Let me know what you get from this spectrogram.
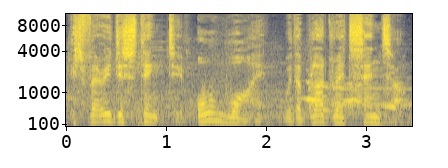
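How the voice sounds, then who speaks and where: An actor playing an earnest, plain-spoken army kennel master who cares for war hounds in a fantasy video game. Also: male voice, medium pitch, animated, normal speed, close to an everyday voice. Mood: concerned, hopeful. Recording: game audio under loud background noise.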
